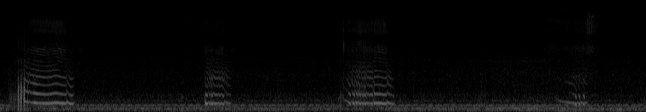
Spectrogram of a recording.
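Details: Pet cat snoring while deeply asleep at home, nudged lightly as it sleeps: four squeaky, harmonic wheezing breaths spaced about three to four seconds apart over a steady low rumble.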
